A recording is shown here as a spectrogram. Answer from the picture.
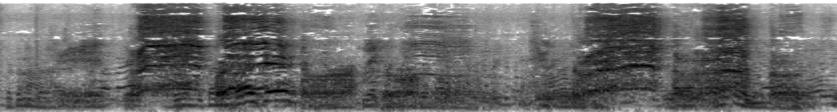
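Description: Piglets squealing shrilly in four loud bursts, two close together about a second and a half in and two more around six to seven seconds in.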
